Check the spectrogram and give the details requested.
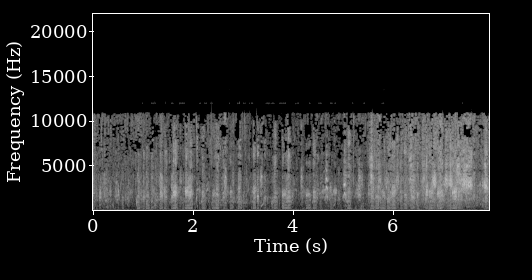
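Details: Many ducks quacking together in a dense, overlapping chorus, harsh nasal calls tumbling over one another several times a second with no pause, some brighter sharp notes rising above the flock.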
